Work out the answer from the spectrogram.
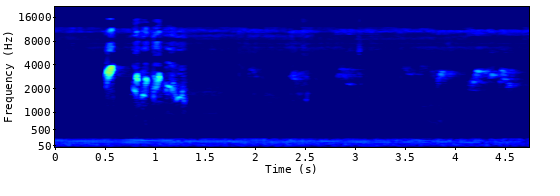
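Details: Young red-whiskered bulbul rehearsing an unfinished song while a lure recording plays; a sharp high note and quick chirpy run early on, then faint warbles over a steady low hum.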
